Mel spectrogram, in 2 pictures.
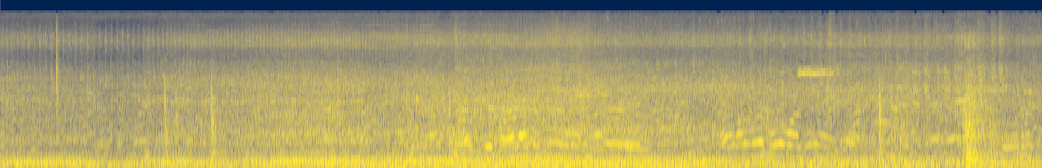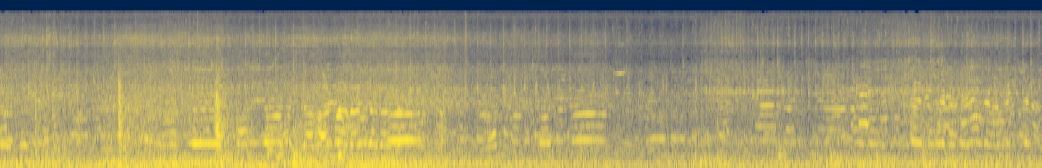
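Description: Motorcycle engines running at low revs amid the overlapping chatter of a crowd, the engine hum strongest in the first half, with a single sharp knock about halfway through.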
